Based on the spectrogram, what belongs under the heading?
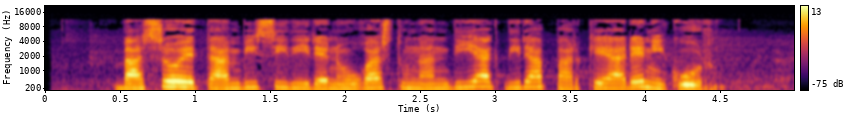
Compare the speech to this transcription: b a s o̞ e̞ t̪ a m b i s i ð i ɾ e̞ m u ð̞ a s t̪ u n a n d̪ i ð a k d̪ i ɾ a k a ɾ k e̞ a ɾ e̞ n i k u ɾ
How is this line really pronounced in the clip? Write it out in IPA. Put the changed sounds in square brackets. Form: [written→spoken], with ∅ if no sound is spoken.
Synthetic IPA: b a s o̞ e̞ t̪ a m b i s i ð i ɾ e̞ [m→n] u [ð̞→ɣ̞] a s t̪ u n a n d̪ i [ð→∅] a k d̪ i ɾ a [k→p] a ɾ k e̞ a ɾ e̞ n i k u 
